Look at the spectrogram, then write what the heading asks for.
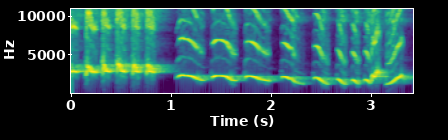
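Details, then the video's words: White-rumped shama singing to provoke rival shamas into song: a rapid buzzy rattle, then a series of loud arched whistles repeated about three per second, ending in a rising note. "murai batu gacor AMPUH buat PANCINGAN murai batu agar bunyi"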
